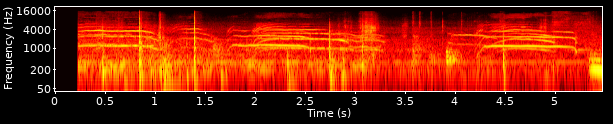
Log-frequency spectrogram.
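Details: Several desperate kittens meowing: high, thin, wavering meows that rise then fall, overlapping in quick succession with short gaps, plus light clicks and handling noise.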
